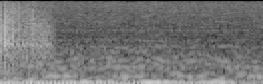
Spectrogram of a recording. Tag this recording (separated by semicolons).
atmosphere; baikal; electronic; loop; percussion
